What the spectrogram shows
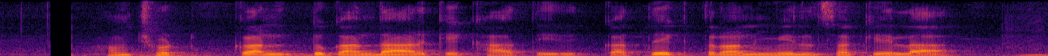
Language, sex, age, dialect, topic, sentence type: Magahi, male, 25-30, Western, banking, question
